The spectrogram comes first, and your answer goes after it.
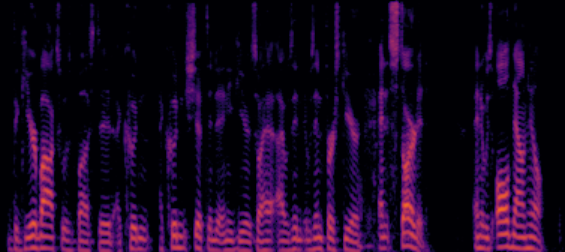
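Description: A man's unremarkable speaking voice at medium pitch, with fairly even intonation. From US, moved around. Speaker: actor. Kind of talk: casual chat. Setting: studio.

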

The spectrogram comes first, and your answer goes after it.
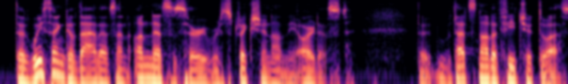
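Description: A man with vocal fry speaks at a medium pitch and a fairly quick pace in a very clean recording with a silent background. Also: ordinary pitch variation. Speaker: tech entrepreneur and startup co-founder. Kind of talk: interview.

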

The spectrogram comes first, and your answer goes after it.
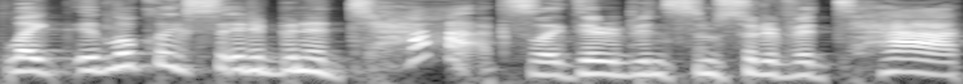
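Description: Her delivery is fairly quick, with a woman's bright, sharp, animated tone and lively intonation. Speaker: comedian. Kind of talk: casual conversation.

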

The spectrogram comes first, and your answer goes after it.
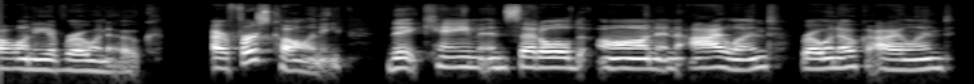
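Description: A woman with a Southern US accent talks at a moderate pace. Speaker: author. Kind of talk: interview.

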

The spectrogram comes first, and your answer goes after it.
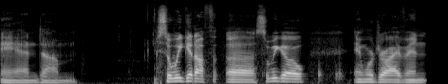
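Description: Recorded very cleanly against a silent background, the sound is dry and close with no echo. A man with an unremarkable speaking voice talks at a moderate pace in a fairly low pitch, with ordinary pitch variation. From Missouri, US Midwest. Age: 30s. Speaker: comedy podcast host. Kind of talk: casual chat.

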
